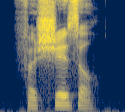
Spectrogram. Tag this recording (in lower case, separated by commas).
human voice, female speech, speech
